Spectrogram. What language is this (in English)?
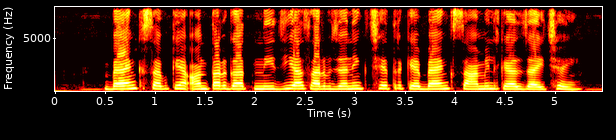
Magahi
